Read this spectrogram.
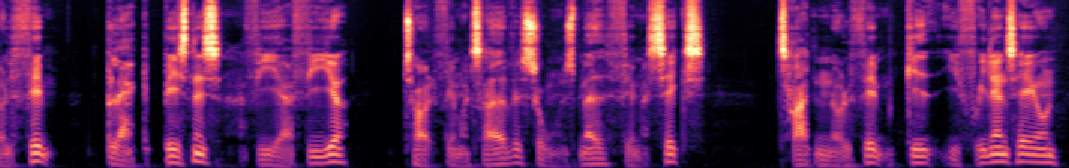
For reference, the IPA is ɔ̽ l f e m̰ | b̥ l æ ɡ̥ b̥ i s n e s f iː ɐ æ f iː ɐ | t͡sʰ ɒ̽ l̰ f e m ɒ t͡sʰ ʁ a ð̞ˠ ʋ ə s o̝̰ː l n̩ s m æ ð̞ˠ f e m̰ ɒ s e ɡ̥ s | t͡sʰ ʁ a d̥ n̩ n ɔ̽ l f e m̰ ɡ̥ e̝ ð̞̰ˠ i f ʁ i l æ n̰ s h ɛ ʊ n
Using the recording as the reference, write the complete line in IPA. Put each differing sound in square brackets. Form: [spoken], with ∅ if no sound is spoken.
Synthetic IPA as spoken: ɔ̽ l f e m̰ | b̥ l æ ɡ̥ b̥ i s n e s f iː ɐ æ f iː ɐ | t͡sʰ ɒ̽ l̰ f e m ɒ t͡sʰ ʁ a ð̞ˠ ʋ ə s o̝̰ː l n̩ s m æ ð̞ˠ f e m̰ ɒ s e ɡ̥ s | t͡sʰ ʁ a d̥ n̩ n ɔ̽ l f e m̰ ɡ̥ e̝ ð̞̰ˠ i f ʁ i l æ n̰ s h ɛ ʊ n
